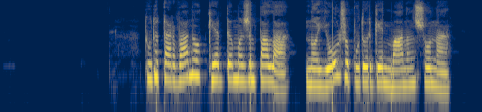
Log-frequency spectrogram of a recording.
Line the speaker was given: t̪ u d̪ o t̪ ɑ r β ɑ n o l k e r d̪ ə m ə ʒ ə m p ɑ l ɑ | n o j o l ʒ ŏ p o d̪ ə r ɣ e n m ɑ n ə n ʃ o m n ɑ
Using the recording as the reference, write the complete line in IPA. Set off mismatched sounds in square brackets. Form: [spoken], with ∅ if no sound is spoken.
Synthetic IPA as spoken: t̪ u d̪ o t̪ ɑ r β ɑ n o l k e r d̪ ə m ə ʒ ə m p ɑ l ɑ | n o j o l ʒ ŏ p [u] d̪ ə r ɣ e n m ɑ n ə n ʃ o [∅] n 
